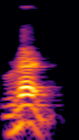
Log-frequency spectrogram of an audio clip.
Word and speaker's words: read: Read the book becomes let the book be read. This is pronounced as read.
